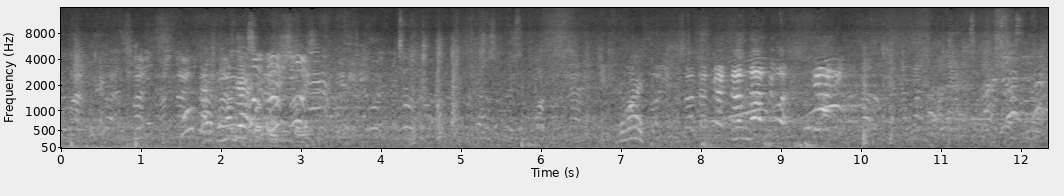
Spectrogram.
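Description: Young male players shout to each other outdoors across an open field.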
